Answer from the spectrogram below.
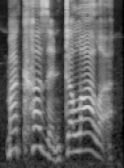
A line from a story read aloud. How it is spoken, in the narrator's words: I shout at him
